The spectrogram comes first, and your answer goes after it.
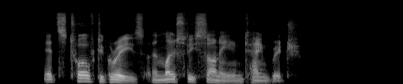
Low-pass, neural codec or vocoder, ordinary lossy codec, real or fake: none; codec, 24 kHz, 1 kbps, SNAC; none; fake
